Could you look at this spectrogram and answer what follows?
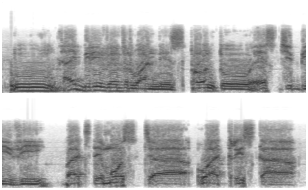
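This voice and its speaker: A man with a Zambian accent answering as a guest in a radio discussion, speaking deliberately with short pauses. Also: low voice, bright, forceful tone, slightly rough, poor audio. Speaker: studio guest. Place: radio studio. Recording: radio broadcast, voices in background.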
